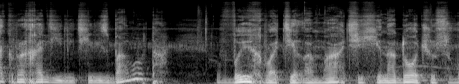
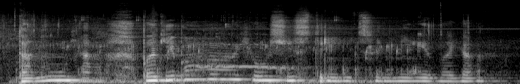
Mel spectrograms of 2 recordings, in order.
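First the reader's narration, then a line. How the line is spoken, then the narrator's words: Pleading. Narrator (Russian): взмолилась девица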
